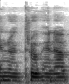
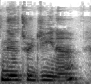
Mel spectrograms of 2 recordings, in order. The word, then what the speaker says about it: Neutrogena: I say NEUTROGENA because that's how you say it in Spanish, but it's NEUTROGENA in English.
